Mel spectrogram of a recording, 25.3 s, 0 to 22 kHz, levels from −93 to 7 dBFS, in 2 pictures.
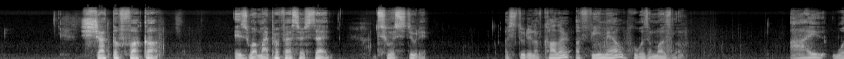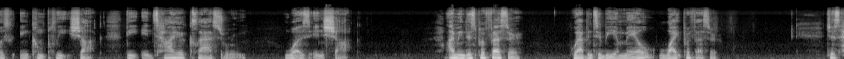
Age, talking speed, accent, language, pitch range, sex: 30-49, 110 wpm, American, English, 85-105 Hz, male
